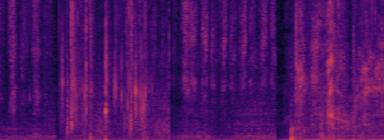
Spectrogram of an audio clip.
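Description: Fingers rub foamy cleanser over a face, squelching.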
